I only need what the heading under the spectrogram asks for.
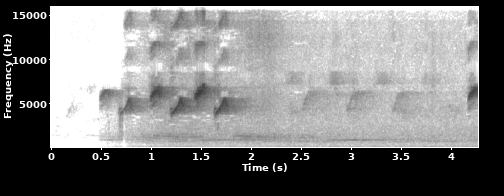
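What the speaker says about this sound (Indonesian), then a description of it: "Kicauan Cinerius tit lembut tapi cepat, terdengar seperti TSI tik-tik berulang." A cinereous tit gives quick, high, thin chirps in a rapid series, fairly close, over a soft outdoor hiss.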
